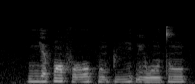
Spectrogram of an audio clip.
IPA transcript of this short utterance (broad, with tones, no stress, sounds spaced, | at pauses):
ɲ ɛ˧ p ɔ̃˦ f oː˨˦ p ũ˨ p iː˨˦ ɗ ĩ˨ w ũ˨ t ũ˦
